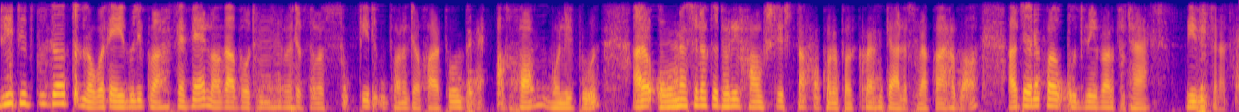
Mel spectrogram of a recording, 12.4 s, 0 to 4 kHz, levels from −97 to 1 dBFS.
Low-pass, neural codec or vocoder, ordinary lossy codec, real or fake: 3.6 kHz; codec, 44.1 kHz, 1.7 kbps, Pupu-Codec; none; fake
